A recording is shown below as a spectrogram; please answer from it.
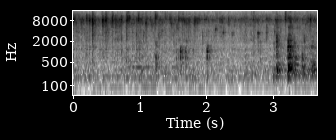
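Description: Chopped onion sizzles steadily in a hot pan of oil and tempering spices, with occasional stirring clicks over a constant close hiss, no talking.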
